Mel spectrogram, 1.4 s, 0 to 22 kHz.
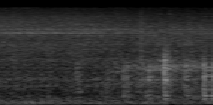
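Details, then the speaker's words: Gas boiler after the non-adjustable gas valve was replaced and combustion tuned down from high carbon monoxide, now about 12 ppm. The burner gives a soft, steady gas roar with no pulsing, rumbling or popping: normal, even flame after the repair. "what a difference you could hear the difference in the gas valve"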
